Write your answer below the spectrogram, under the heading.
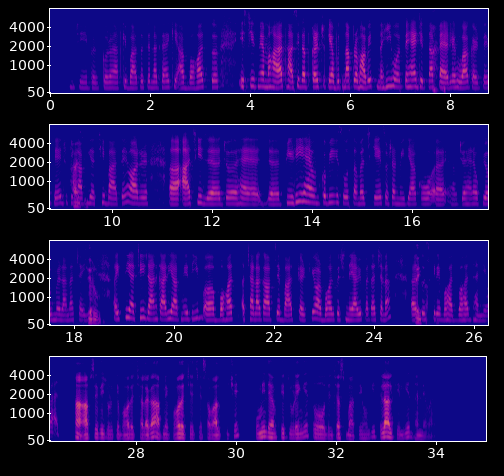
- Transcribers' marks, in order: chuckle
- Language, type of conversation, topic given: Hindi, podcast, सोशल मीडिया ने आपके स्टाइल को कैसे बदला है?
